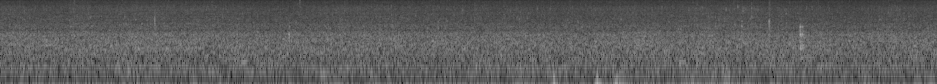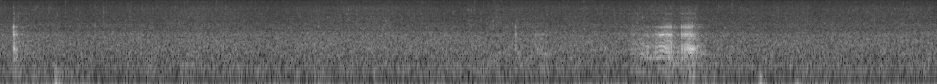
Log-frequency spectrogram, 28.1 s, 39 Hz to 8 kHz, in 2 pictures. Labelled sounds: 23.8	24.2	croaking sound likely from a nearby submerged object, 0.78 to 1.6 kHz

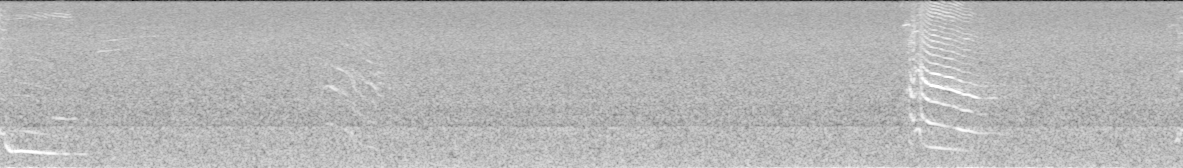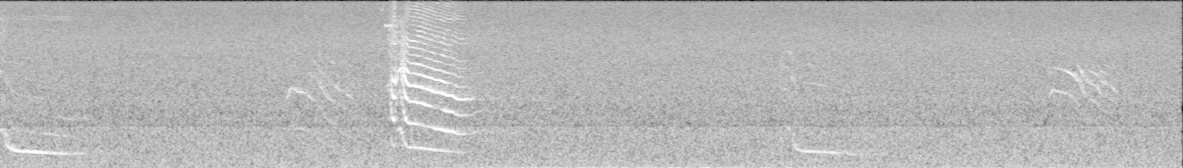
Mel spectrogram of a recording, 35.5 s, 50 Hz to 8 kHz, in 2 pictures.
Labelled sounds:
0.2	1.8	killer whale, Bigg's (transient), 0.86 to 6.3 kHz
4.9	5.5	killer whale, Bigg's (transient), 1.4 to 2.5 kHz
13.8	14.8	killer whale, Bigg's (transient), 0.80 to 8.0 kHz
22.1	22.5	killer whale, Bigg's (transient), 1.2 to 1.7 kHz
23.6	24.9	killer whale, Bigg's (transient), 0.80 to 8.0 kHz
33.5	34.3	killer whale, Bigg's (transient), 1.4 to 2.5 kHz

